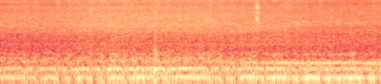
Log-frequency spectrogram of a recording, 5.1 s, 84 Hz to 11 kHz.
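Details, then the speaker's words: Nissan 350Z after coil swap, cylinder misfire previously: steady, even engine rumble with no stumbles or skipped beats; misfire gone, cause was spark plug; still smoking from burning oil. "Ayan, mukhang wala na yung spire."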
